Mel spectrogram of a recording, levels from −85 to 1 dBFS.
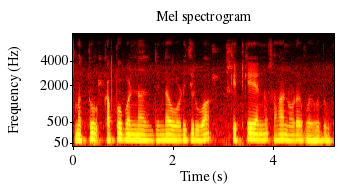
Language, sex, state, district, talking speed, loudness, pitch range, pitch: Kannada, male, Karnataka, Bangalore, 80 wpm, -21 LUFS, 100-110 Hz, 105 Hz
